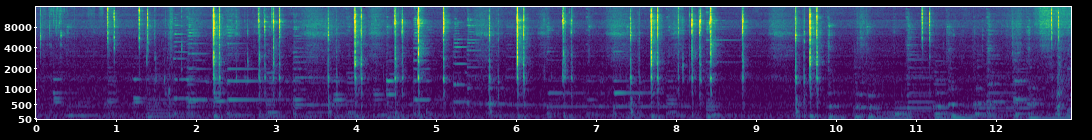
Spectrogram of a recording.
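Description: Typing on a computer keyboard: irregular runs of key clicks, over soft background music.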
